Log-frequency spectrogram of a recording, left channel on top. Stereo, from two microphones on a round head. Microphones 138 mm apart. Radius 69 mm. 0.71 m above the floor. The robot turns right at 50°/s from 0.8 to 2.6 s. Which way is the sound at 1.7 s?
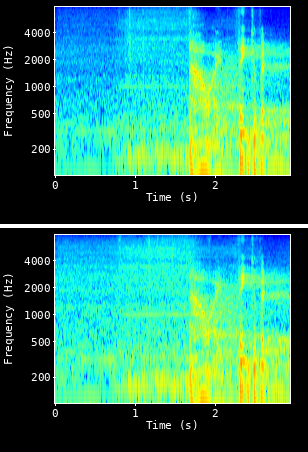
20° left (ahead or behind).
